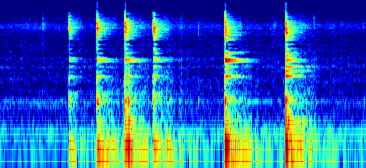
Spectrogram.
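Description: Minced garlic being added to a cooking pan, a series of about six sharp clinks and scrapes of a utensil against the pan at irregular intervals, close and clear without talk.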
